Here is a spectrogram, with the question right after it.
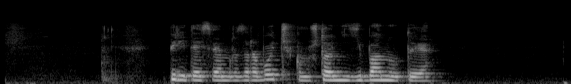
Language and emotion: Russian, angry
